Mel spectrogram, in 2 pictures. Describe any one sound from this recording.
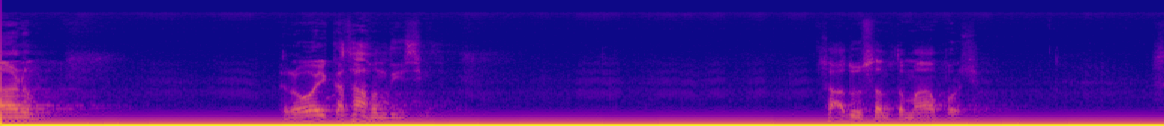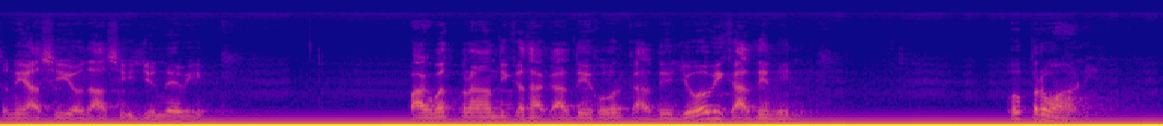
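An elderly man sings slowly through a microphone in long phrases with pauses between them.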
